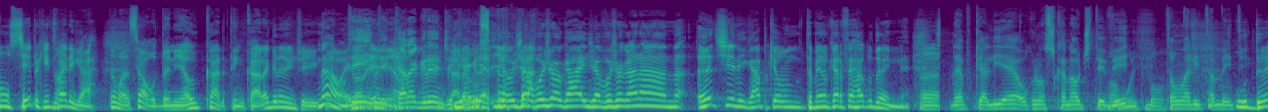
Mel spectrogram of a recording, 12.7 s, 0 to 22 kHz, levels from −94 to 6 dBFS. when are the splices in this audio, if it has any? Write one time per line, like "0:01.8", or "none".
0:04.9
0:09.4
